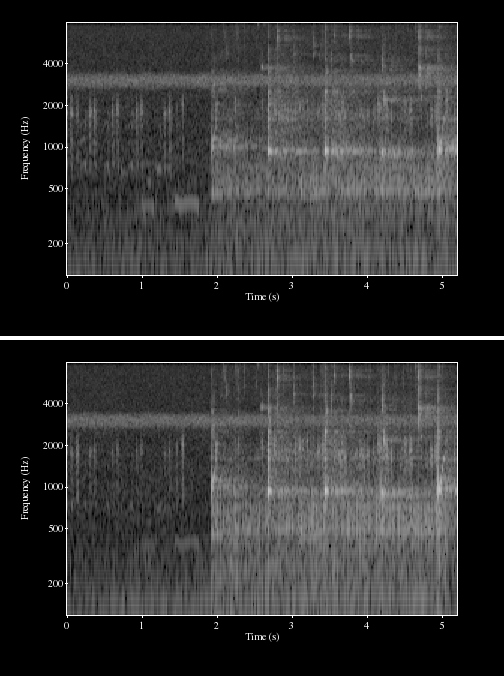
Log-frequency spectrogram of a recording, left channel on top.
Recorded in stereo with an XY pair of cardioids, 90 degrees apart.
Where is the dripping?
70° right, 1.0 m.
